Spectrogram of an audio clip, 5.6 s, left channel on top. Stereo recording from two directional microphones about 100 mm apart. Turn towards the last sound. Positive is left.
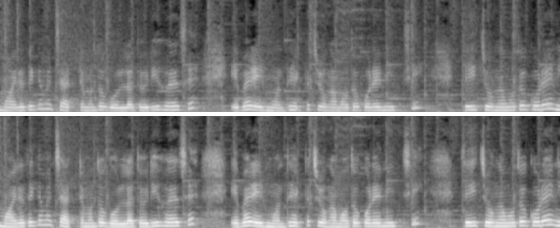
turn(degrees=-30)  # may be behind; listen again after turning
